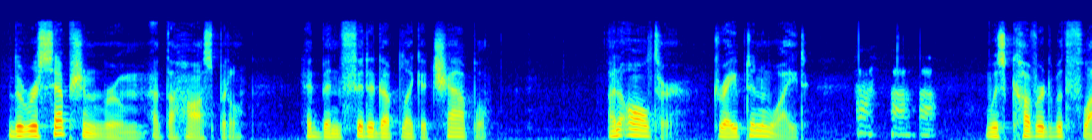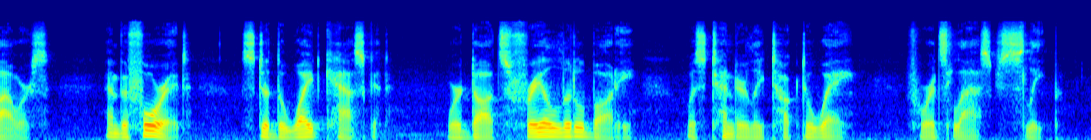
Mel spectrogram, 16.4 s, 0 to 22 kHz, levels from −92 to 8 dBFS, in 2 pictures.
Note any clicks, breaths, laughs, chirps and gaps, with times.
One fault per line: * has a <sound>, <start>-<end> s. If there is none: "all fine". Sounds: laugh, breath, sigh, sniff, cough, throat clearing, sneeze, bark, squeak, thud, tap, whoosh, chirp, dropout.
* has a laugh, 6.4-7.1 s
